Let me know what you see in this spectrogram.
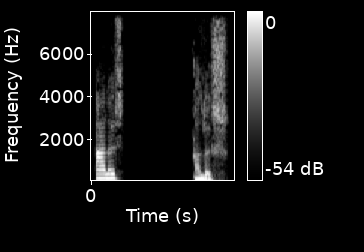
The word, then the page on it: Aless: Dutch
